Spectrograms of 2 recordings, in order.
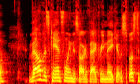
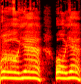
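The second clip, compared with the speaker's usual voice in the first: high, excited, hyped crowd whoop. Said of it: "the crowd's getting all hyped".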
